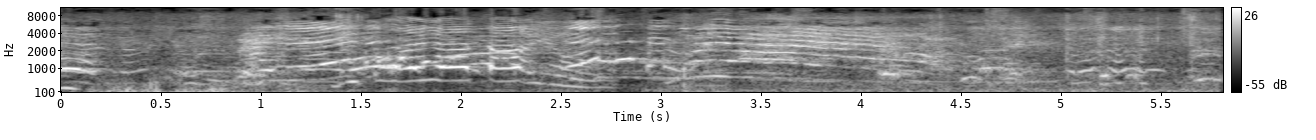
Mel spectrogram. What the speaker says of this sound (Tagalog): Mga naglalaro po dito yung mga bata.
